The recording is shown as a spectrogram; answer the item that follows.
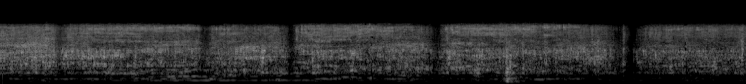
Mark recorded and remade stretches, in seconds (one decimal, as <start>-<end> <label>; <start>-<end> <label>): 0.0-7.5 remade

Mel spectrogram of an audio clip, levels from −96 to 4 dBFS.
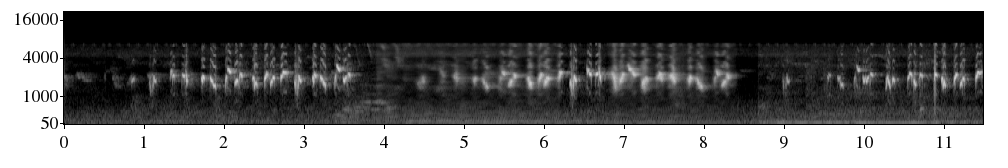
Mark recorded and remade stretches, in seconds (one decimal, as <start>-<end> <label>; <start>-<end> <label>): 0.0-3.9 recorded; 3.9-6.2 remade; 6.2-6.8 recorded; 6.8-8.4 remade; 8.4-11.5 recorded

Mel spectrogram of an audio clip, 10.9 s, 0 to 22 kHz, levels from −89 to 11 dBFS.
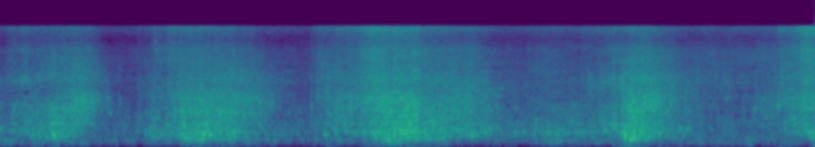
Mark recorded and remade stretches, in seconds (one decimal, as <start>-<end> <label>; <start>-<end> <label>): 0.0-3.8 recorded; 3.8-8.4 remade; 8.4-9.2 recorded; 9.2-10.9 remade

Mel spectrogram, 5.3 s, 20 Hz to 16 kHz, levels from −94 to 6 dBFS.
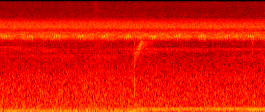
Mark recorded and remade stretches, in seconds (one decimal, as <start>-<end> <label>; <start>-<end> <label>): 0.0-3.2 remade; 3.2-5.3 recorded

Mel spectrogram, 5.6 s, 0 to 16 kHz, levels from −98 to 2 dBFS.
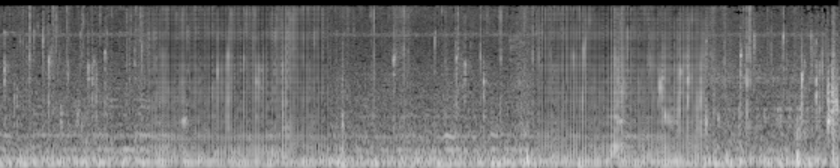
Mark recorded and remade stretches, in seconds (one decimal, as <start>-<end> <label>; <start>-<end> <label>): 0.0-1.0 recorded; 1.0-2.2 remade; 2.2-3.6 recorded; 3.6-4.7 remade; 4.7-5.6 recorded

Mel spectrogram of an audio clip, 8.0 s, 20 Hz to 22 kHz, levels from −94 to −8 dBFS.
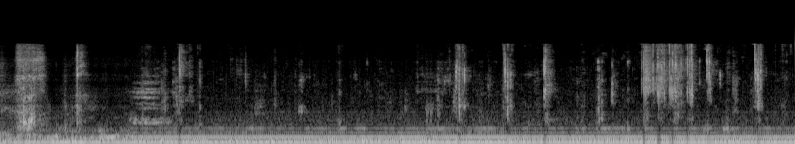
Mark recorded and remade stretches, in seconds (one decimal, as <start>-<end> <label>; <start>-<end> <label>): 0.0-1.3 remade; 1.3-8.0 recorded

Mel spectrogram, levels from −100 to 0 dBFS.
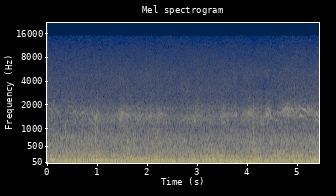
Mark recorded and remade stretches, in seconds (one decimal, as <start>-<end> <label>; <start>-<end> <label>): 0.0-1.1 recorded; 1.1-4.4 remade; 4.4-5.5 recorded

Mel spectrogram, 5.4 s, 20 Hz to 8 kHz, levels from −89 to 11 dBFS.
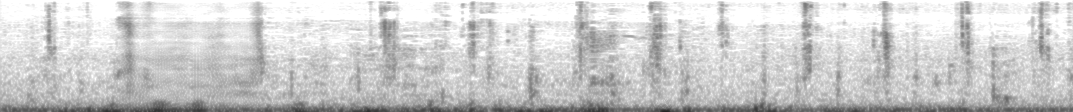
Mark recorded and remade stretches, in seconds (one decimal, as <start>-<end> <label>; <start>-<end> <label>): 0.0-0.6 recorded; 0.6-1.3 remade; 1.3-5.4 recorded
